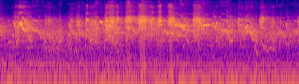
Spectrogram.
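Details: Lovebird chirps: a short, steady run of high, scratchy twittering and tiny whistles, loudest at the start, continuing evenly.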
